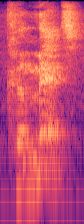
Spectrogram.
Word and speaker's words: commit: syllable no not but what about commit commit is two syllables so our rule says if a word with two syllables stress on the second syllable what does that mean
